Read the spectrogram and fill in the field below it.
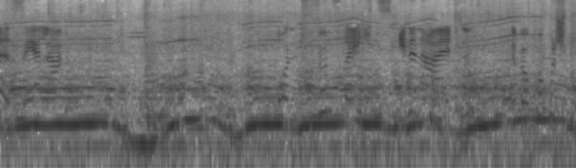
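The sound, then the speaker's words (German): A rally car engine revs hard and steadily, its pitch rising and dipping with each gear change, while tires squeal and skid in short bursts. Voices talk faintly underneath. “Guck mal, ich sage, das Auto ist so krank.”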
